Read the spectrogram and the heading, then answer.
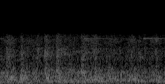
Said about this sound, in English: As he struggled with his bonds, the train began to slow down.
